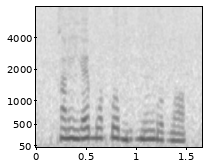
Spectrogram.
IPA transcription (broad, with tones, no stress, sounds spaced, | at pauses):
k ã˦ ɾ ĩ˧ j ɛ˦ b ɔ˦ k͡p o˦˨ b i˧ ɡ͡b ũ˧ ɡ͡b o˨ ɡ͡b ɔ̃˨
